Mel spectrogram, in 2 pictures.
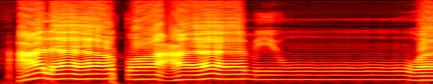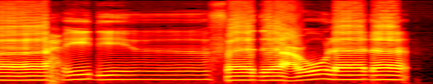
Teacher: Maka cara membacanya yaitu masukkan tanwinnya ke huruf waw, kemudian dirubah suaranya menjadi huruf waw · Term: idgham bi gunnah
